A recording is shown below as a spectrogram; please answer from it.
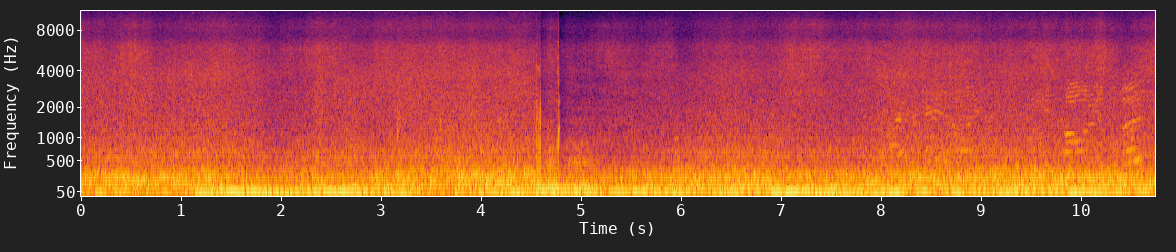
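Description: Wind buffeting the microphone over the steady run of a sportfishing boat's engines and the churning wake at its stern, with one sharp click about halfway through.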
